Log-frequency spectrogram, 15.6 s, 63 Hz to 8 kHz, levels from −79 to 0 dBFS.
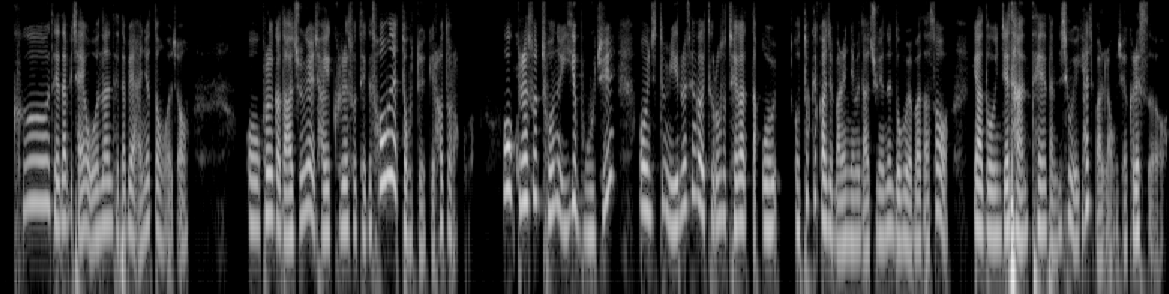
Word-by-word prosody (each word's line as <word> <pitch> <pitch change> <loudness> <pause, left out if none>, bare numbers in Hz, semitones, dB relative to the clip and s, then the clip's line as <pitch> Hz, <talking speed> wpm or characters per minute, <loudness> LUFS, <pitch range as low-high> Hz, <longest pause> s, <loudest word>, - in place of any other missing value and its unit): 그 280 +1 -2
대답이 210 -1 0
자기가 180 +3 0
원하는 190 +6 -1
대답이 190 - -2
아니었던 190 +4 -4
거죠. - - -8 0.8
어 200 -2 -1
그러니까 230 -2 +3
나중에 210 +9 +2
자기 175 -1 -1
그래서 190 +1 -2
되게 175 +1 -6
서운했다고 380 - +4
또 135 - -10
얘기를 130 - -10
하더라고요. 195 -3 -8 0.4
어 355 0 +8
그래서 295 +1 +3
저는 245 -1 0
'이게 205 +8 0
뭐지?' 185 - -2 0.3
어 255 - +5
이제 240 0 -6
좀 260 -7 -5
이런 200 +8 +2
생각이 300 -6 +3
들어서 215 +2 -3
제가 210 0 +3
나 - - -1
어 190 +1 +3 0.3
어떻게까지 210 - +1
말했냐면 155 +2 -3
나중에는 165 +6 -4
너무 155 0 -1
열받아서 155 - -2 0.3
"야 190 -2 +6
너 170 -1 +1
인제 170 +3 +4
나한테 180 +2 +5
남자 140 +1 -7
친구 210 +1 -1
얘기하지 270 - -2
말라."고 - - -6
제가 145 - -7
그랬어요. 175 +2 -1
195 Hz, 450 characters per minute, -25 LUFS, 170-245 Hz, 0.8 s, 어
